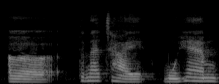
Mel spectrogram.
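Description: An older woman hosting a casual livestream, chatting in a motherly way, calling viewers "child" and thanking them by name. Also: slow pace. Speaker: livestream host.

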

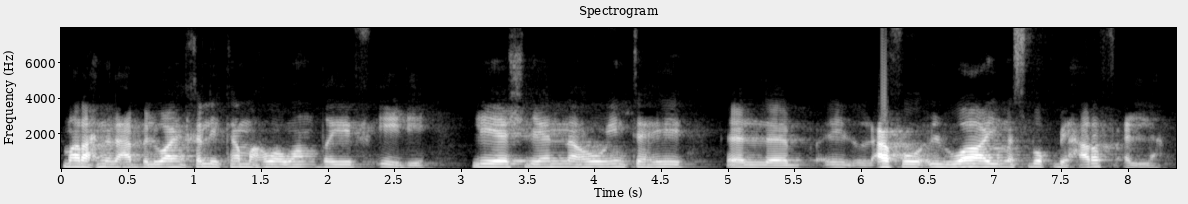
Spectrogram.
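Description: A man's voice: fairly high pitch, fairly even intonation, brisk. A man teaching an English grammar lesson, explaining step by step and repeating words as he goes. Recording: dull lo-fi recording.

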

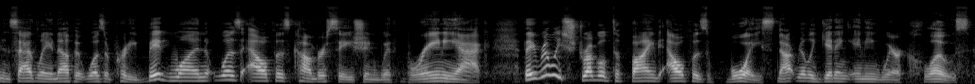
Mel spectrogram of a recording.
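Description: A woman narrating a casual comic book review with wry, sarcastic asides. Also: deep voice.

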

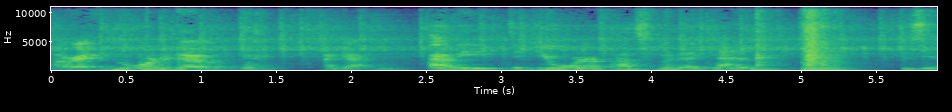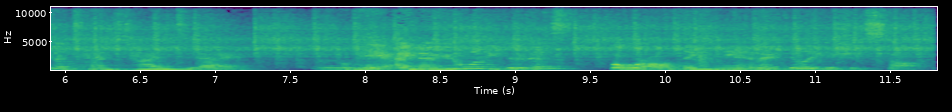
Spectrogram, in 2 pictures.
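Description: A woman's voice: high-pitched, normal speed, darkish tone. A young woman lecturing a roommate in a scolding, preachy way during a comedy skit. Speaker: college roommate. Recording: echoey room, from far off, music behind.

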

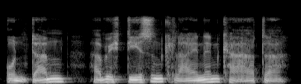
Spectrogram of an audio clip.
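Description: A man voicing a calm, kindly older farmer who speaks in an unhurried way, in a read-aloud game story. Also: lowish voice, voice pushed down. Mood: content.

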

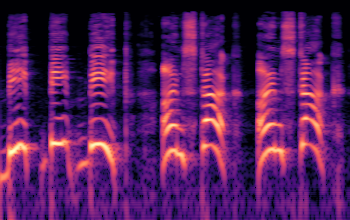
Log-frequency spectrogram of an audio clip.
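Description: A woman's voice: level tone, very slow, exaggerated voice. A woman voicing a small, friendly little blue truck with exclaimed beeps in a children's picture-book read-aloud. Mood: pleading. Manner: high beeping, exclaiming.

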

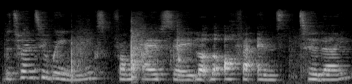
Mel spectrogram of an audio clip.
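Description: A woman's voice: fairly high pitch, moderate pace, background noise. A young woman co-hosting a casual eating vlog, chatting in a rambling way full of fillers. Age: young adult. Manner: rambling, filler-heavy, giggly. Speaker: vlog co-host. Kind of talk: casual chat. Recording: echoey room, distant mic.

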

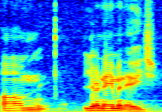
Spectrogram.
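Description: A man's voice: mid-range voice, little pitch movement, slow. A man hosting a TV show, chatty and upbeat, passing questions along and introducing guests. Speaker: TV show host.

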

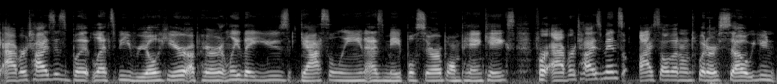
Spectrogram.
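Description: A woman's voice: mid-range voice, a bit bright. A young woman chatting casually to her camera from inside a car, with lots of "like". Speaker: vlogger. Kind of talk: casual vlog chat. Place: in a parked car. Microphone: phone camera on dashboard.

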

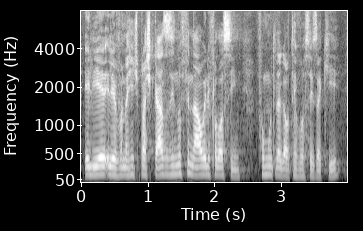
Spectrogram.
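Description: A young Brazilian-accented singer and missionary volunteer sits in a TV studio, telling personal stories casually and animatedly as an interview guest. His medium-pitched voice has a darkish tone and fairly even intonation, and he talks at a racing pace.

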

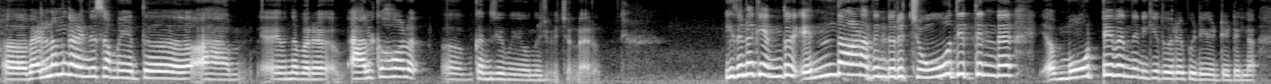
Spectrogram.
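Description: A young actress with a Malayali accent, answering interview questions thoughtfully and hesitantly, with many fillers and restarts. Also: female voice, high voice, big pitch swings, normal speed, a little mellow. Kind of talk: casual interview.

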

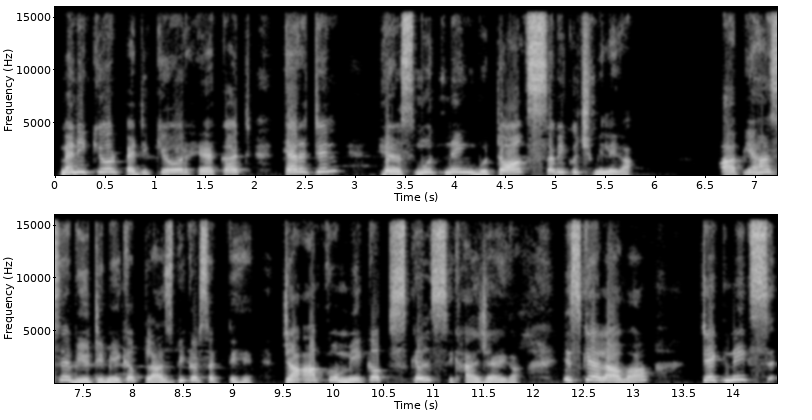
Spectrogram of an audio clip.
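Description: A woman reporter narrating a promotional news segment with a lively delivery. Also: sits high, no room sound. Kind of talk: news narration and interview questions.

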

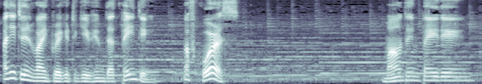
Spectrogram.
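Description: A man's voice: medium pitch, animated, measured pace, music in the background. A man giving casual let's-play commentary, thinking aloud and reading text off the screen. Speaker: video game player and commentator.

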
